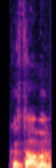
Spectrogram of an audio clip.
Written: Ksaman

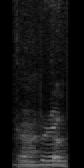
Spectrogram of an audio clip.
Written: dobra

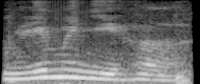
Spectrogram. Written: yimaniha

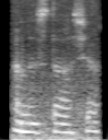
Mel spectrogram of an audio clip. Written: Anastasia

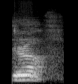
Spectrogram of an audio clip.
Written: drof

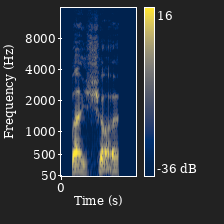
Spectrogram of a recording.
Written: balshoy

